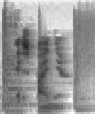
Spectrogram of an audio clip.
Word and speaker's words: España: Jadi ketika kamu menemukan huruf ñ, jangan dibaca manana, nino, España gitu ya. Tapi yang benar adalah mañana, niño, España.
